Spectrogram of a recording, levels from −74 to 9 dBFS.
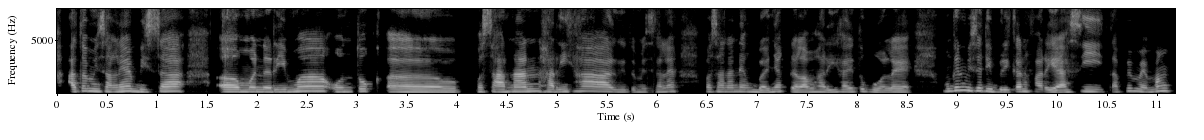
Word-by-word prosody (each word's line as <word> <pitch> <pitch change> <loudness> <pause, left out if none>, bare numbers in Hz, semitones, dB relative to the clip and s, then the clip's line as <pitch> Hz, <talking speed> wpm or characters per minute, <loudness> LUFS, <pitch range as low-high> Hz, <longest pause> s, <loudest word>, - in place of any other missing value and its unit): atau 200 +4 +2
misalnya 210 0 +2
bisa, 215 +3 +3 0.4
eee, 195 0 +7
menerima 195 +4 +2
untuk, 190 +4 -4
eee, 160 -3 +3 0.2
pesanan 195 +3 +3
hari 190 +1 -1
H 215 -3 +2
gitu, 165 0 -11
misalnya 165 +6 -7 0.3
pesanan 190 -1 -4
yang 190 -2 -4
banyak 170 +6 -2
dalam 160 0 +1
hari 165 0 -4
H 175 -1 -3
itu 210 - -7
boleh, 160 -1 -2 0.3
mungkin 290 +7 0
bisa 265 -2 +1
diberikan 205 0 -1
variasi 180 +1 0
tapi 175 +7 -8
memang, 220 +4 -2
190 Hz, 140 wpm, -24 LUFS, 170-210 Hz, 0.4 s, eee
